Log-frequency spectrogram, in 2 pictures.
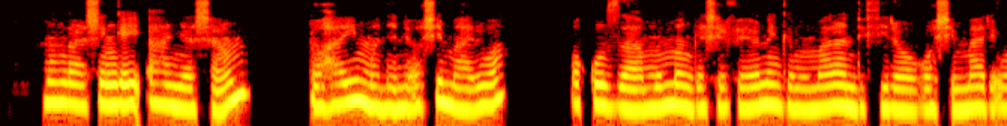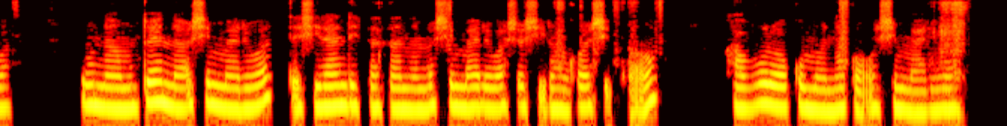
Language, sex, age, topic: Oshiwambo, female, 18-24, finance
